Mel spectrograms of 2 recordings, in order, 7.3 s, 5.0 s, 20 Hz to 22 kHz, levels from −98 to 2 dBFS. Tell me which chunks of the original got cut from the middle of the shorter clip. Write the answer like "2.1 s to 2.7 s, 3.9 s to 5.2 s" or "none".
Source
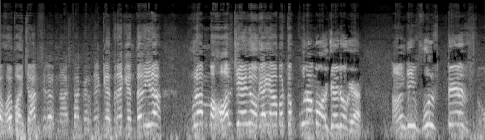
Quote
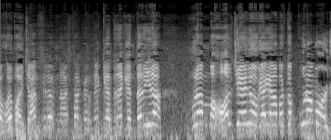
none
